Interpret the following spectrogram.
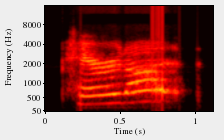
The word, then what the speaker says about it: peridot: it doesn't make sense peridot peridot peridot that's a dot you pronounced yeah it's it's a long dough and the T is silent that's how you that's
